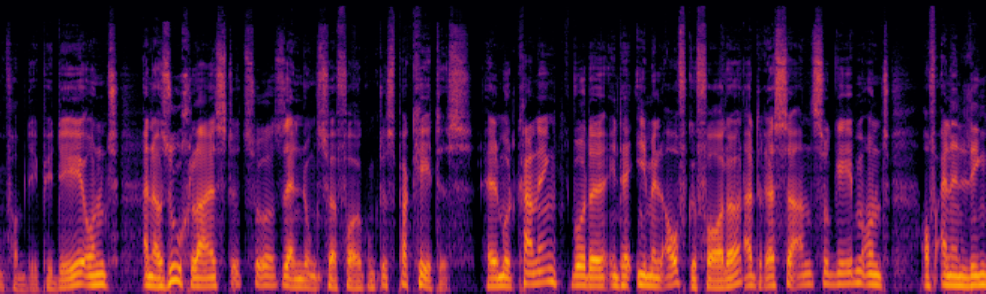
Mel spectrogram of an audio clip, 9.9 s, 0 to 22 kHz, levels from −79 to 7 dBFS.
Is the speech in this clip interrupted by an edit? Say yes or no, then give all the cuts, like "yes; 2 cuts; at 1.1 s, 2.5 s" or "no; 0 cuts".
yes; 2 cuts; at 5.6 s, 7.4 s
